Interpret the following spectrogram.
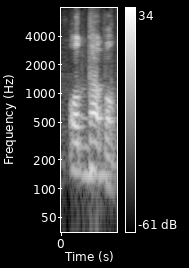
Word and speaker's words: অধ্যাপক: এবার ঢাবি পরীক্ষায় আসছিল অধ্যাপক কি হবে অদ হসন্ত ধকার পসন্ত অধ্যাপক দেখছেন শেষে একটা অক উচ্চারণ আছে অক ঠিক আছে যেমন দেখেন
